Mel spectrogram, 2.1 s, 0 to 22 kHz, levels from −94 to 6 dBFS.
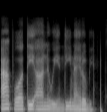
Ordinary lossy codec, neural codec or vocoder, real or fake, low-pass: none; codec, 24 kHz, 0.9 kbps, WavTokenizer, large speech release; fake; none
